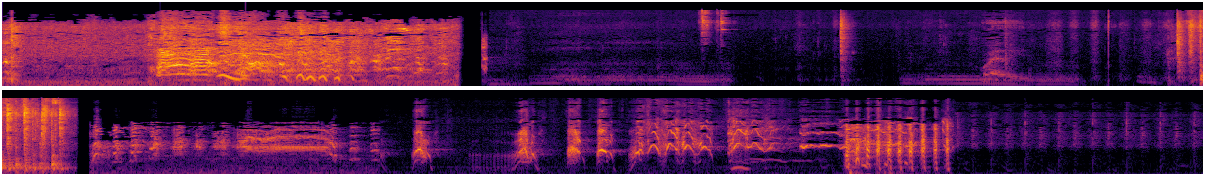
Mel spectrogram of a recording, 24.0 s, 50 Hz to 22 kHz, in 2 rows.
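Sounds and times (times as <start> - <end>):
cat yowling: 1.5 - 2.7
small dog barking: 16.1 - 16.5, 17.1 - 19.6.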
